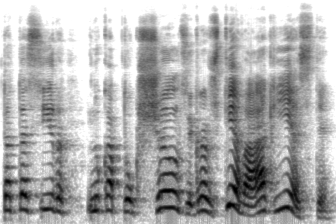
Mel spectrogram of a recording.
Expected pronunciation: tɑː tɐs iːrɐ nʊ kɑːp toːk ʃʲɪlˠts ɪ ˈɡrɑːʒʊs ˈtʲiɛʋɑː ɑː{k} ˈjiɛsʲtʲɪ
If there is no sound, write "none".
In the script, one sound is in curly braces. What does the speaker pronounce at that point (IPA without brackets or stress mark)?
k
